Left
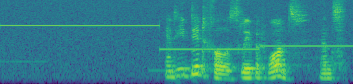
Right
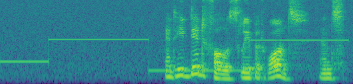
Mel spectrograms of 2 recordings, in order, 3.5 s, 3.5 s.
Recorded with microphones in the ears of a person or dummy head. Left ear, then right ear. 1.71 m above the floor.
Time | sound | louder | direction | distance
1.6 | a man speaking | right 3 dB | 50° right (ahead or behind) | 0.9 m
